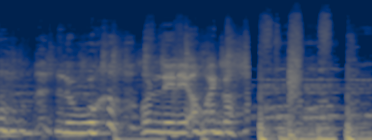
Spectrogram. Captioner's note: laughs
